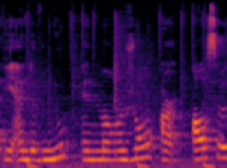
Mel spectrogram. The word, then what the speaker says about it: mangeons: In the word mangeons, you have 2 nasal sounds. You have the en and the on. You can hear that you're not pronouncing the N consonant. You're not saying mangeons. No, no, no. You're saying mangeons.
